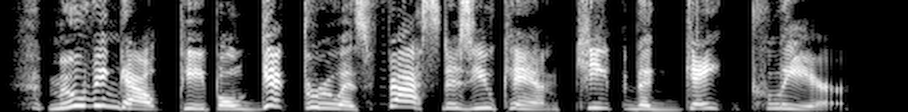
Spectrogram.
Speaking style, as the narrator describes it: he snaps

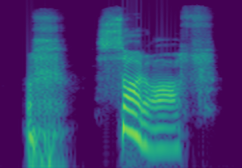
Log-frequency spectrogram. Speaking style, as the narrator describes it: he muttered coldly

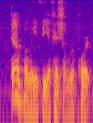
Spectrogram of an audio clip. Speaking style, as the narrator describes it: Yusarian advised dryly

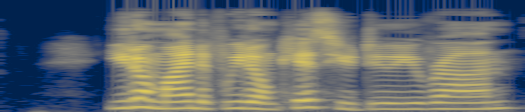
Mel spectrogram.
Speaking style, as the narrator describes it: said Fred, in a falsely anxious voice

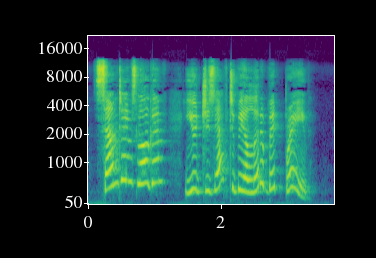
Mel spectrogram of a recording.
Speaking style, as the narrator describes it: shouted Luna

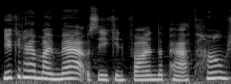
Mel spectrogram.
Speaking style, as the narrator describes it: said kindly

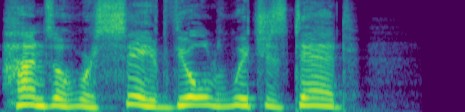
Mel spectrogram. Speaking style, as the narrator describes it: Gretel ran straight to Hansel, opened the pen, and cried out

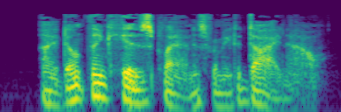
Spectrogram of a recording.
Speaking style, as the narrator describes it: he replied calmly

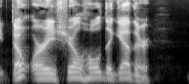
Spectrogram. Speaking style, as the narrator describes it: Han says loudly

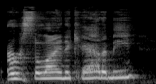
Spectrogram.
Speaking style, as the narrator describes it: exclaimed Annie

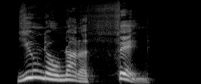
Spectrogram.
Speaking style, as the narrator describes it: Catterby spat in his face

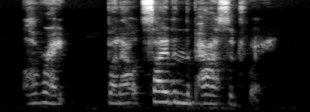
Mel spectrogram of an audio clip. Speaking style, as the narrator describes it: frowned, then whispered

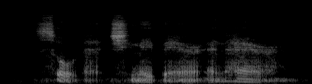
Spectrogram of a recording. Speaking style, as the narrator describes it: whispers

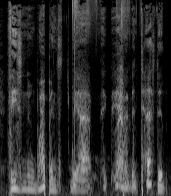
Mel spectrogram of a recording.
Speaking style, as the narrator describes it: he leans in to whisper

